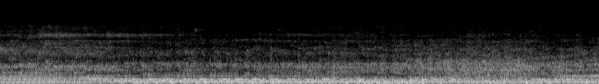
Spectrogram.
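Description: Chevrolet Malibu's engine heard from inside the cabin while the car is driven. About a second in, its note changes and grows slightly louder as it pulls harder.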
